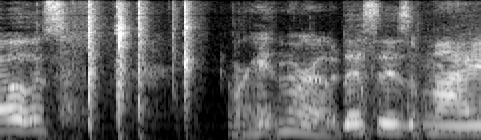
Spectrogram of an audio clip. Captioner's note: hands clap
